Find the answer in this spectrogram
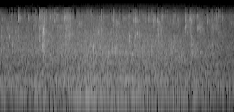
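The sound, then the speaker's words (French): Water pours from a ladle in a steady, moderately loud trickle, with light splashing and small droplet patters throughout, as the water left in the ladle is poured over its handle after rinsing the hands. No voices are heard. “Et puis enfin, vous versez l'eau qui reste sur la poignée.”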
